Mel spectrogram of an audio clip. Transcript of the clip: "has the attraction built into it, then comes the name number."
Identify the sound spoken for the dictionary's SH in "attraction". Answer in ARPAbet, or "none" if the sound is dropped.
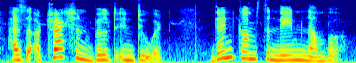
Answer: SH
